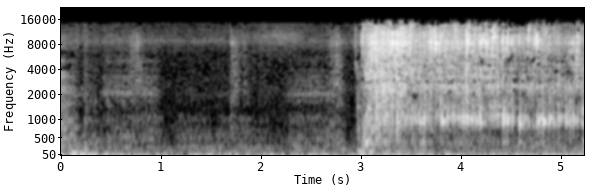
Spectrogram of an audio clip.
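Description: Quiet at first, then water rinsed over tomato seeds suddenly pours out in a steady splashing stream, close by, continuing to the end.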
